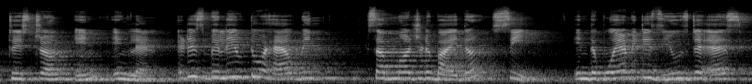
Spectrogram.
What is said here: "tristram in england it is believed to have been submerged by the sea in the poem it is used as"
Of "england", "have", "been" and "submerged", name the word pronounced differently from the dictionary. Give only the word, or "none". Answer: none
